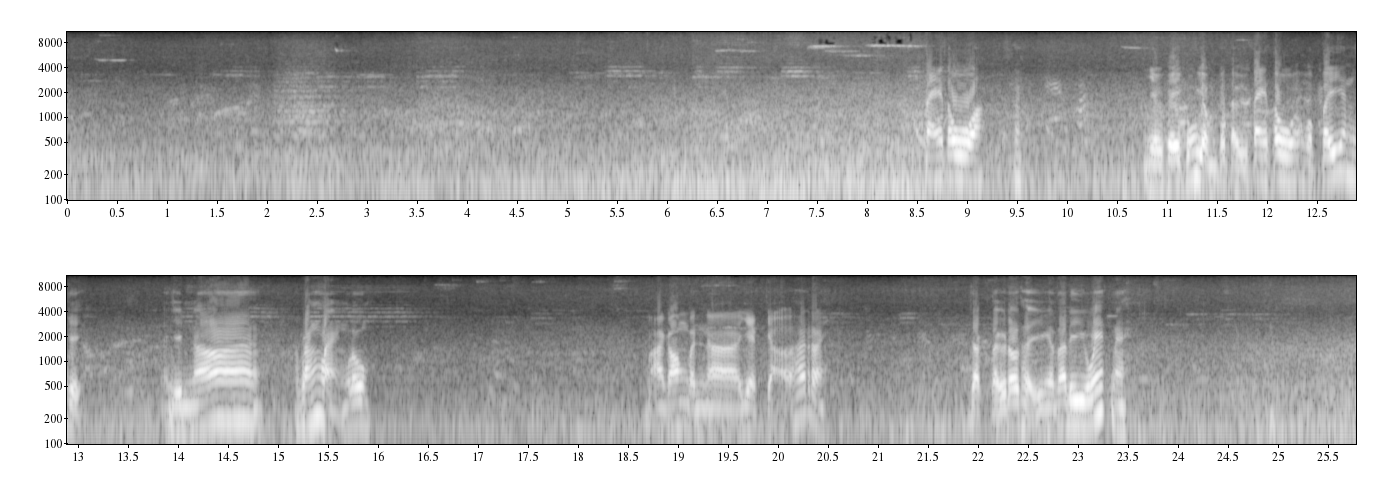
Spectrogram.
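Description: Motorbike engines hum and buzz as they pass along a busy street.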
